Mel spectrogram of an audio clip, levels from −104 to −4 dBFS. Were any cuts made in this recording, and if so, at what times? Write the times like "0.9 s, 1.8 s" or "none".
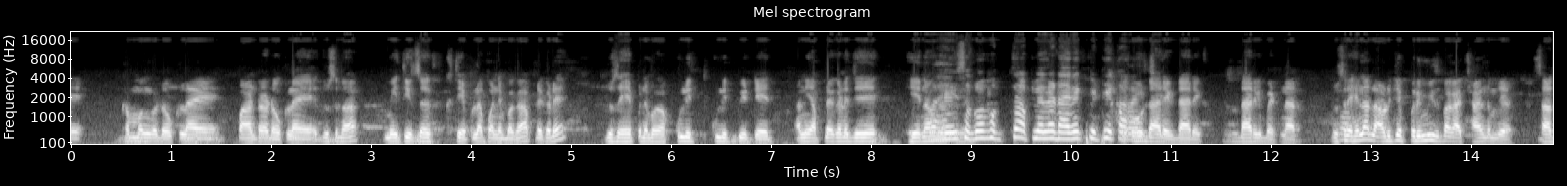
none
